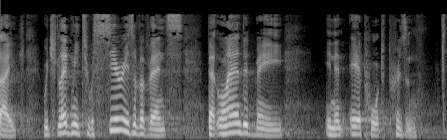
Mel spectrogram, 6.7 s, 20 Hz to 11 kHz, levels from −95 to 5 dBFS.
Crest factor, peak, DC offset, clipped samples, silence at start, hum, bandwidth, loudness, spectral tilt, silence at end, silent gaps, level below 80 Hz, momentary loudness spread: 18 dB; -4 dBFS; under 0.1%; under 0.1%; 0 s; none; 8 kHz; -22 LUFS; -5.5 dB/octave; 0.05 s; none; -72 dBFS; 15 LU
